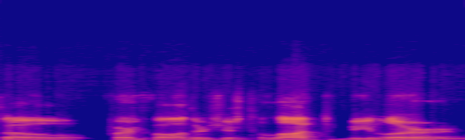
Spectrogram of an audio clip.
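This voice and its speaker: A man speaks at a medium pitch with monotone, flat intonation. His voice is somewhat breathy. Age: 70s. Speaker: transportation business advisor. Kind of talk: webinar panel discussion.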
